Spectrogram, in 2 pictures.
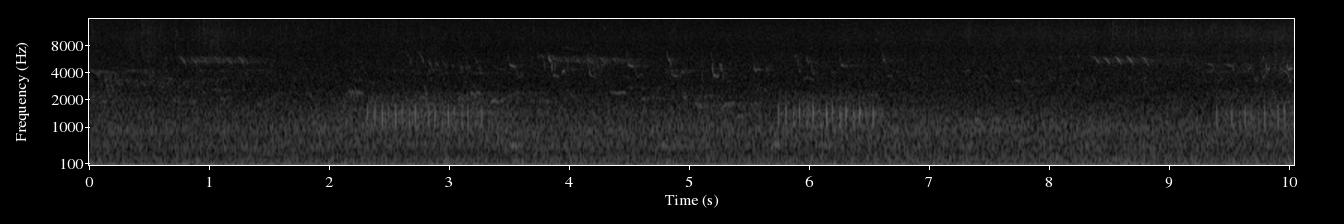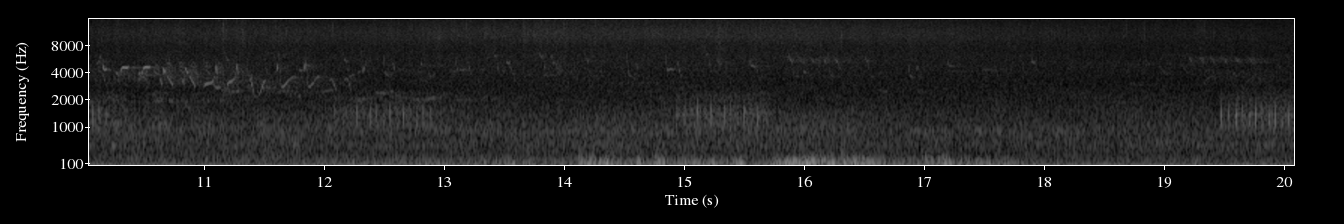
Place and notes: Suchy Las, forest clearing - forest clearing near railroad tracks
freight train passing. then deep forest ambience that somehow escaped being overwhelmed by urban sounds of the industrial district of Poznan.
